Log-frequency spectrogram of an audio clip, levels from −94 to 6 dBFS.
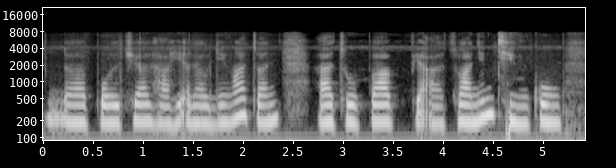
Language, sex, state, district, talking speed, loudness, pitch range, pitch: Mizo, female, Mizoram, Aizawl, 155 wpm, -17 LUFS, 185-200 Hz, 195 Hz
